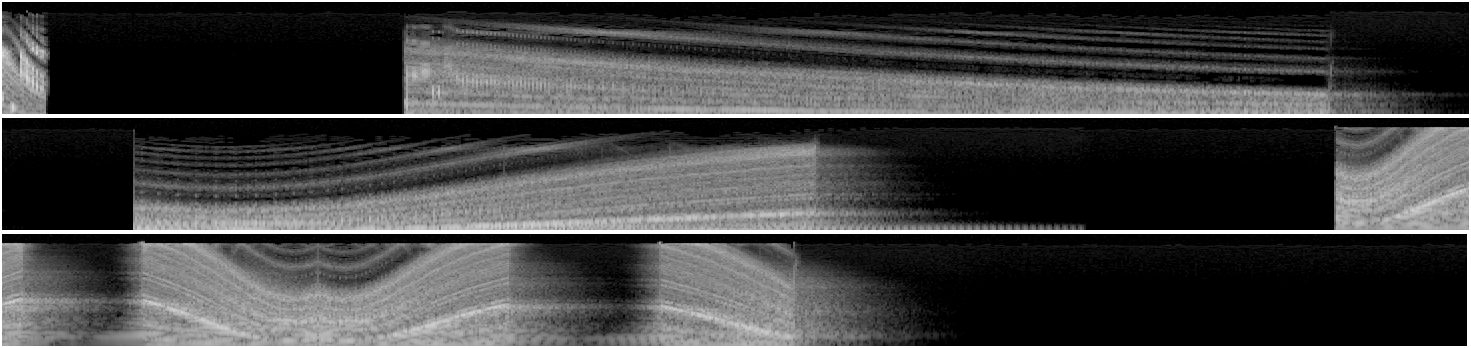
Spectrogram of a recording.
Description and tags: various spacecraft sounds/liftoff/landing/laser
